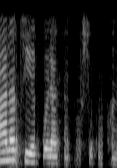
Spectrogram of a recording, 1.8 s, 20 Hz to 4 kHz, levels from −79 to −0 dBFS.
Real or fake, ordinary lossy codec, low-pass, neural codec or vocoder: fake; none; 3.6 kHz; codec, 44.1 kHz, 1.7 kbps, Pupu-Codec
